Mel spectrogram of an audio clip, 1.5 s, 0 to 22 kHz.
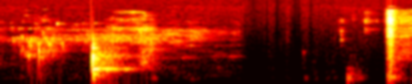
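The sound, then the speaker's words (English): A quiet sip of coffee (Summit Coffee's 1998 Summit Series, from Honduras) from a cup: a short wet slurp, a pause, then a soft swallow and a small click as the mug is lowered. No voices. “This coffee, hold on, let me get a nice little sip here.”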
